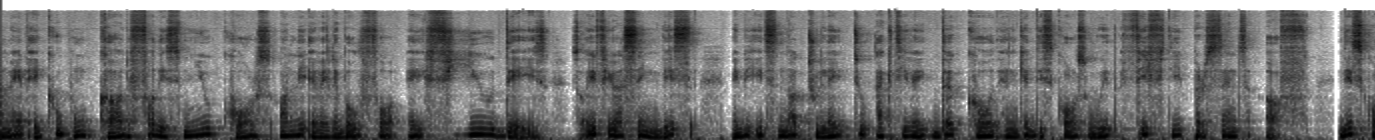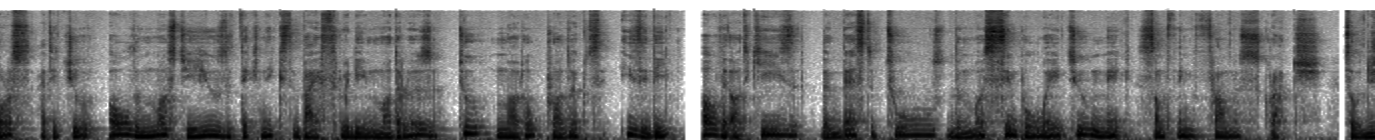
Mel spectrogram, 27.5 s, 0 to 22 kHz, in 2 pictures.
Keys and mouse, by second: 1.4 click, 2.6 b, 4.0 s, 5.1 Tab, 5.7 alt+z, 7.2 Tab, 11.1 click, 13.1 shift+click, 14.1 shift+click, 15.2 click, 16.1-17.1 drag, 18.6 click, 19.2 click, 20.8-21.8 drag, 23.5 alt+z, 24.3 alt+z, 24.9-25.9 drag, 26.0 g, 27.0 e.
